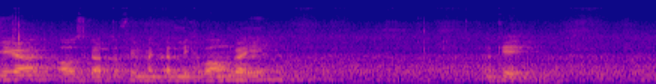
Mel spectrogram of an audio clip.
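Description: A young man speaks calmly, close to the microphone.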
